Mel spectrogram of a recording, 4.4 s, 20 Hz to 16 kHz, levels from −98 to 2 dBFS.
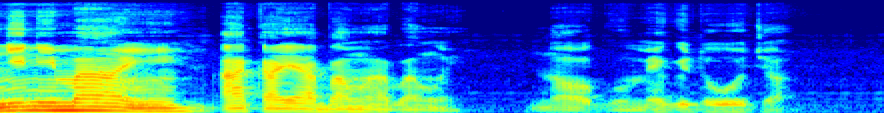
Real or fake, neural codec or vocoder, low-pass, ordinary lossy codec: real; none; 14.4 kHz; none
